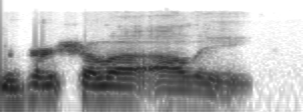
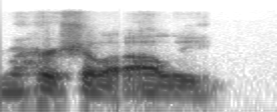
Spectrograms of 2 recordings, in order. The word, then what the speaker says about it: Mahershala Ali: Mahershala Ali. – Yeah. – Two-time Oscar winner, Mahershala Ali.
